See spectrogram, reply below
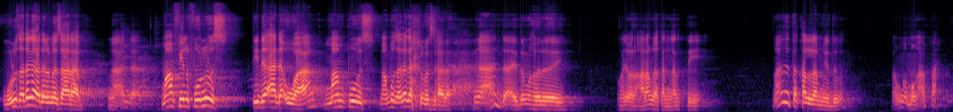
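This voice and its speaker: A man with an Indonesian accent teaches Arabic grammar in a relaxed classroom style. He jokes along the way and keeps checking with his students through questions. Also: on the high side, a little fast, gravelly. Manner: jokey, asks students questions often. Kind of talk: casual classroom lesson.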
